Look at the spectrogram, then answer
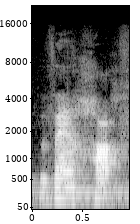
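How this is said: The name is said in a Dutch pronunciation. "the Dutch pronounce it"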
